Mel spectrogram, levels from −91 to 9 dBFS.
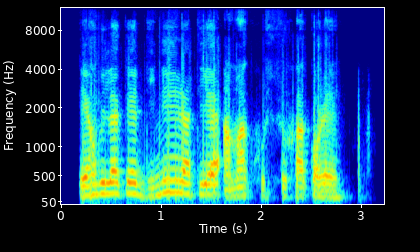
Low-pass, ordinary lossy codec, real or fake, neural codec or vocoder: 10.8 kHz; Opus, 16 kbps; real; none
